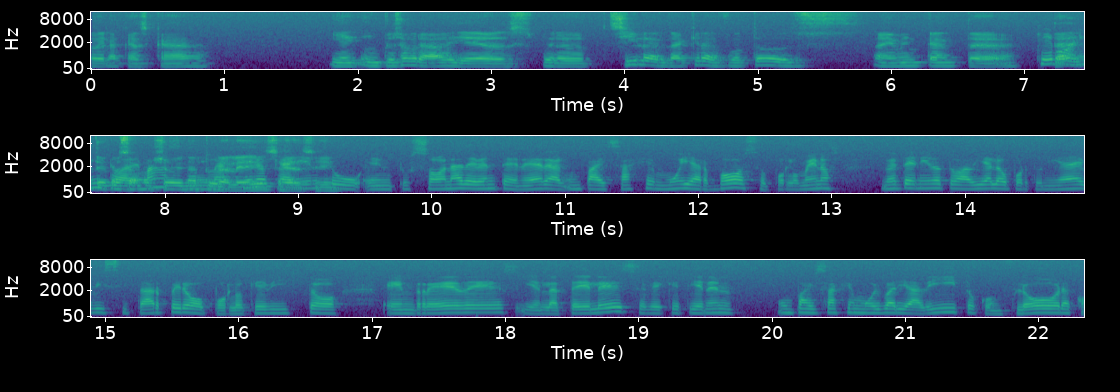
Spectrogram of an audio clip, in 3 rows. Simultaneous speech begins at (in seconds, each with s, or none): 7.1 s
